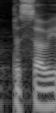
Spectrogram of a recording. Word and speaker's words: PSOE: from the Socialist Party the PSOE or pessoa it's pronounced and when he does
